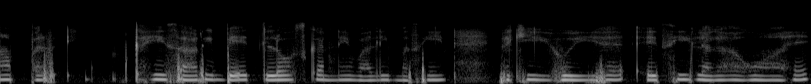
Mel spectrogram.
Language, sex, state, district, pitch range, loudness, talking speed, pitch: Hindi, female, Bihar, Begusarai, 205-215 Hz, -33 LUFS, 125 wpm, 210 Hz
